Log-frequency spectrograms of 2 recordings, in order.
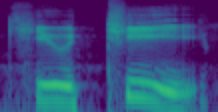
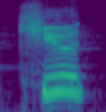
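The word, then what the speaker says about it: Qt: I don't mean this cute puppy unfortunately but rather I mean cutie a framework that we'll be using to help us write our desktop application it in fact is pronounced cute whether that's intentional or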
